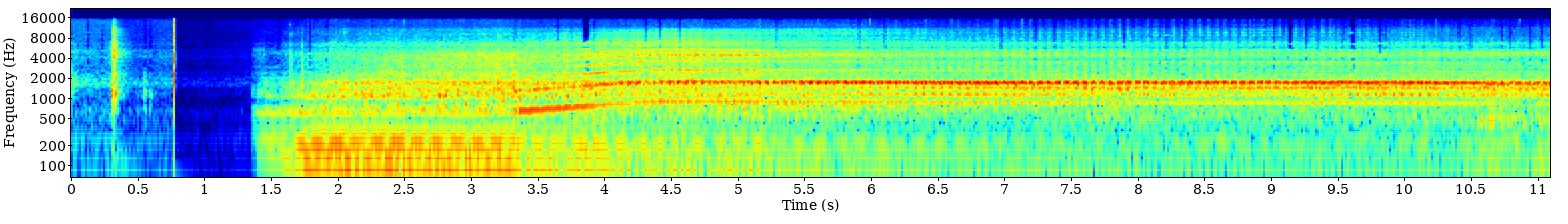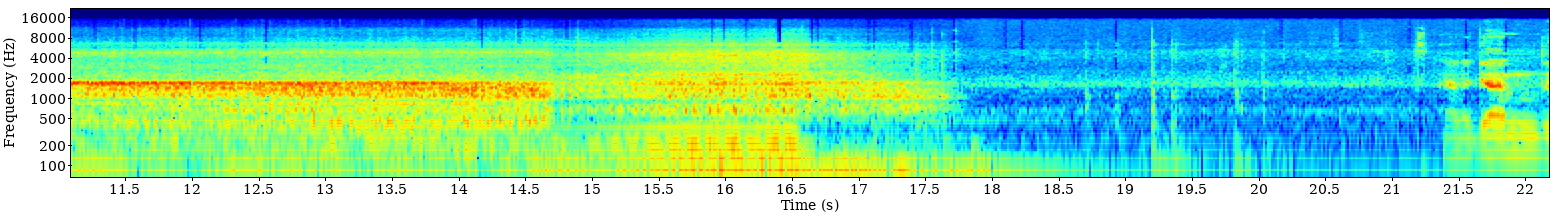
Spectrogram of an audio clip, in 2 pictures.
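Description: An RF1-231 clone lathe spins up with a rising whine, then holds a loud, steady mechanical hum while cutting knurling for about fifteen seconds before winding down to quiet clatter.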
